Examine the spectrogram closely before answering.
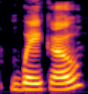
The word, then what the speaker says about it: Waco: week's episode Ashley's going to be talking about Waco that's how you say it right yes ma'am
